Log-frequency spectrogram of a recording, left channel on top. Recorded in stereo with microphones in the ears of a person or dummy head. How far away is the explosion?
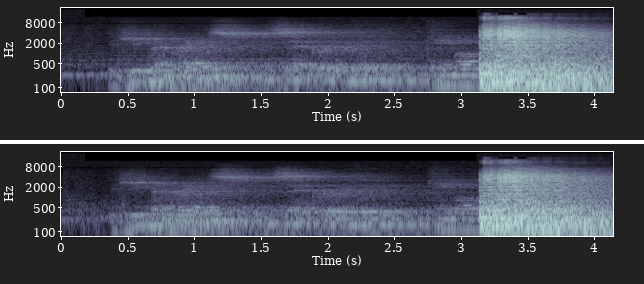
About 0.8 m.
